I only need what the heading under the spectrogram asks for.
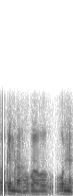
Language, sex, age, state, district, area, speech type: Tamil, male, 60+, Tamil Nadu, Ariyalur, rural, conversation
